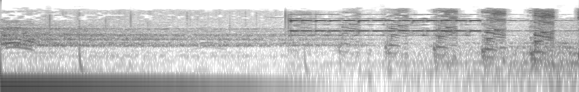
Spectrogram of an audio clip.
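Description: A fading low hum gives way to a telephone ringing, its bell sounding in many quick, evenly spaced electronic pulses.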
